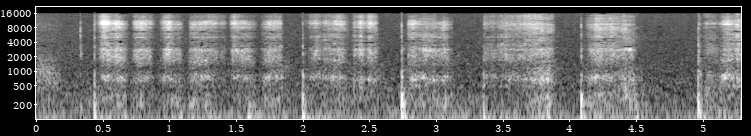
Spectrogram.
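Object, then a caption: Capped pen on glossy magazine paper. A capped green pen traces and lightly scratches over the printed photos on an open magazine with thin glossy paper pages. Soft, continuous scratchy strokes carry a bright papery hiss over a low rumble, with occasional light taps as the pen moves across the page.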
